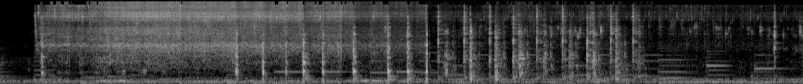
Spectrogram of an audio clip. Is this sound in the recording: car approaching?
no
